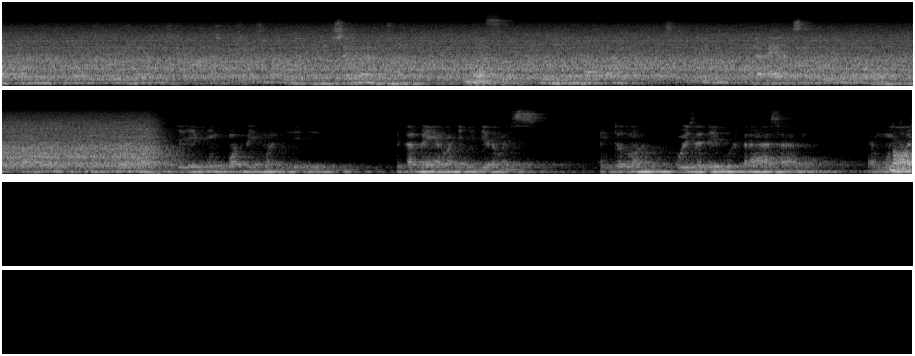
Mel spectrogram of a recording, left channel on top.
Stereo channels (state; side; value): silent; right; digital silence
